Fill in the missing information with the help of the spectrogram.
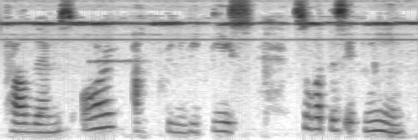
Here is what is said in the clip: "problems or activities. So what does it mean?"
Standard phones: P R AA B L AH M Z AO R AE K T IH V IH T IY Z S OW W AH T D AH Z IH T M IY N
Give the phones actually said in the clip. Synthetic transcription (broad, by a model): P R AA B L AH M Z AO R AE K T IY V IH T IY S OW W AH T D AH S IH T M IY N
